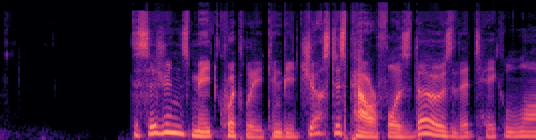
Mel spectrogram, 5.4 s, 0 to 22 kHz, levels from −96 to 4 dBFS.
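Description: At 2.11 to 2.13 s, just before "quickly can be just", a lost packet was rebuilt from error correction: a 20 ms patch, consistent with a single packet, sounds briefly rough and noisy, with a smeared spectrogram slice.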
